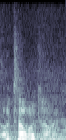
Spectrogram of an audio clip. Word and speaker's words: automaton: It's like automation, but it's pronounced differently. It's automaton, yeah.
